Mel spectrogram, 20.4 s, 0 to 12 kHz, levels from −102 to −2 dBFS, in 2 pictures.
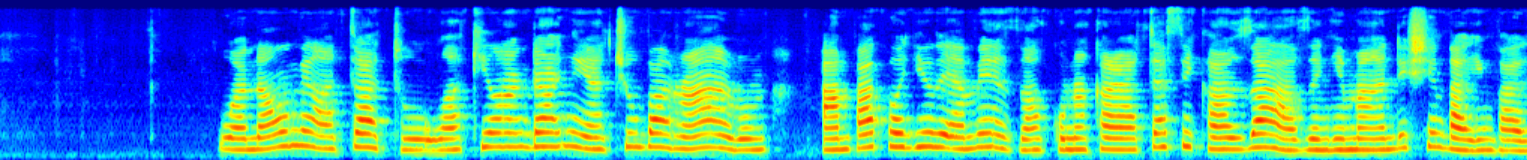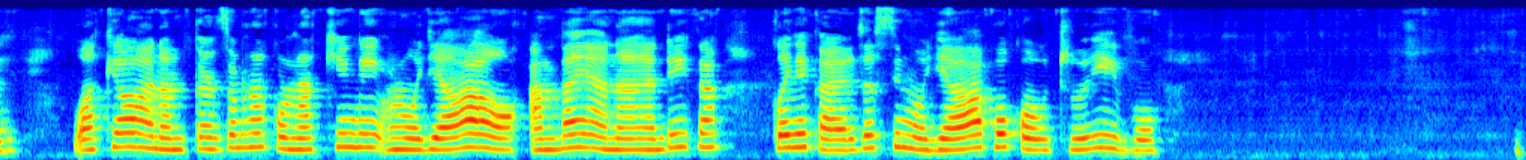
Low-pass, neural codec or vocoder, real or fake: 9.9 kHz; autoencoder, 22.05 kHz, a latent of 192 numbers a frame, VITS, trained on one speaker; fake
